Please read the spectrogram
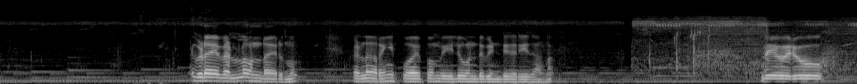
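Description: A man talking over soft, steady background music, with a high thin chirring of insects behind. About six seconds in the music stops and a louder insect chorus takes over, with the man's voice again near the end.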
